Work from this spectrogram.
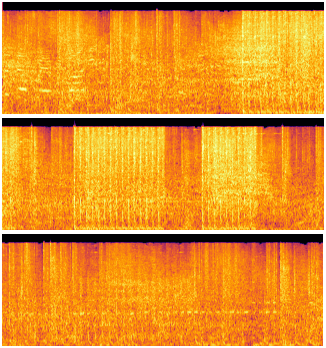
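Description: Sustained rapid gunfire rattles in dense bursts throughout a World War Z zombie-shooter firefight, with heavier booming volleys mixed in and voices shouting underneath the shooting.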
